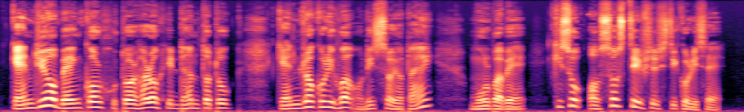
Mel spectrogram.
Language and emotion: Assamese, fearful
